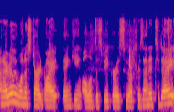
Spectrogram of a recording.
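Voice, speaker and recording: Talking at a very fast pace, a woman has a dark, mellow tone, a fairly low pitch and fairly even intonation. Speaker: research support staff and event co-organiser. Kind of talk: event wrap-up summary.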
